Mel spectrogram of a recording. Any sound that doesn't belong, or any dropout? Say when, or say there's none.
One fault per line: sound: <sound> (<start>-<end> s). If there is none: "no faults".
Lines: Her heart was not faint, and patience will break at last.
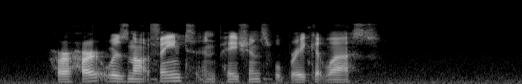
no faults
